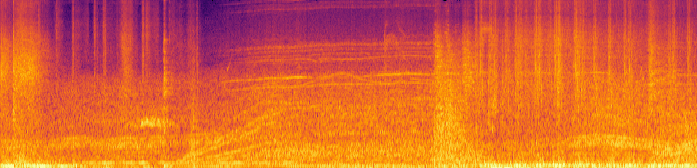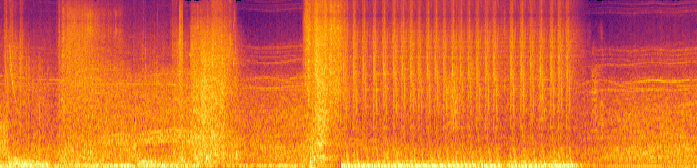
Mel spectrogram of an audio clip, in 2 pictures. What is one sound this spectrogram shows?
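A man talks through a headset microphone.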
